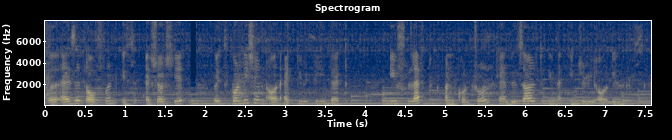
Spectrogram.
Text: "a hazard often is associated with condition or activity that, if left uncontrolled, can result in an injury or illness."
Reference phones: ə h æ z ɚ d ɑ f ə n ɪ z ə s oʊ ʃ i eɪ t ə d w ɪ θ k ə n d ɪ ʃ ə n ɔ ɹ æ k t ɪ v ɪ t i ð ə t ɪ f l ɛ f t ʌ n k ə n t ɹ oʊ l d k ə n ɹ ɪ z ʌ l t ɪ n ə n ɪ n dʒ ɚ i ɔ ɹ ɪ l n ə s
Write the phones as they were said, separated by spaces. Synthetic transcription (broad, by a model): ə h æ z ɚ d ɑ f ə n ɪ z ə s oʊ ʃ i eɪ t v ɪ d k ə n d ɪ ʃ ə n ɔ ɹ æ k t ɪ v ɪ t i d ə t ɪ f l ɛ f t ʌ n k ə n t ɹ oʊ l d k ə n ɹ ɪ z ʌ l t ɪ n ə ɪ n dʒ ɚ i ɔ ɹ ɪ l n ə s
